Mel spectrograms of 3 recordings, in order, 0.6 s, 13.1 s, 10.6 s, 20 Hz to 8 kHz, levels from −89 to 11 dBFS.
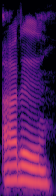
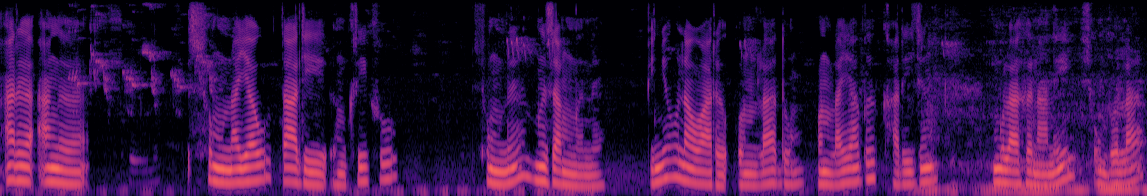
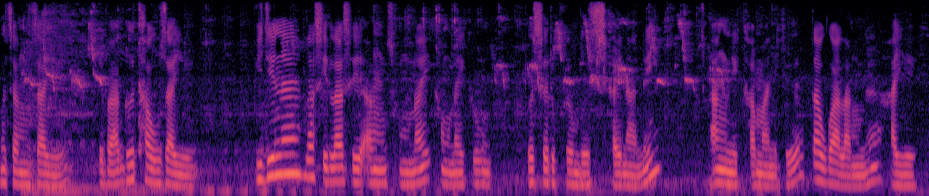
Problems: constant background noise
